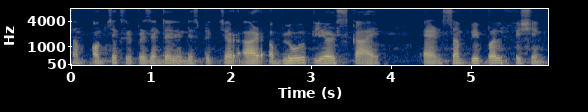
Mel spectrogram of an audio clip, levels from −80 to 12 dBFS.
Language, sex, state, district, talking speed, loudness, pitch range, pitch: English, male, Assam, Sonitpur, 140 wpm, -20 LUFS, 110-120 Hz, 115 Hz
